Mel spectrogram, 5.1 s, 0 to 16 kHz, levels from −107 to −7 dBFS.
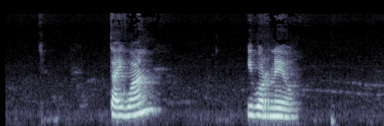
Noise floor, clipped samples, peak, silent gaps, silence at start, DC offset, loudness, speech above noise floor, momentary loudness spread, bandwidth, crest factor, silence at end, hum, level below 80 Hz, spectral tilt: -71 dBFS; under 0.1%; -10 dBFS; none; 1.45 s; under 0.1%; -25 LUFS; 48 dB; 16 LU; 5.2 kHz; 18 dB; 0.7 s; none; -68 dBFS; -8 dB/octave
